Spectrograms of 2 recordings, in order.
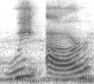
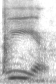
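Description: First: Both words are said fully and separately. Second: The words are merged into one short syllable. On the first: "forma larga" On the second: "forma corta"

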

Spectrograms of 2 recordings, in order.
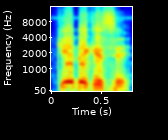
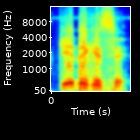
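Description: The two takes are said the same way.

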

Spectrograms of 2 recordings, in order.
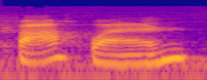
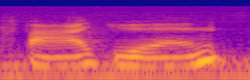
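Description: First: The second syllable is pronounced huan. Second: The second syllable is pronounced yuan. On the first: The speaker calls it right. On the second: The speaker calls it wrong.

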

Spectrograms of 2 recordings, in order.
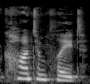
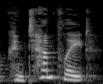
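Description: First: The stress falls on the first syllable. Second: The stress falls on the second syllable. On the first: This is the newer, more English-sounding form. "became contemplate, again making that word sound more English" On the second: This is the older form of the word. "how contemplate"

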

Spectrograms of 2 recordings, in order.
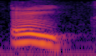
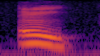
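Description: No difference in how they are said.

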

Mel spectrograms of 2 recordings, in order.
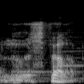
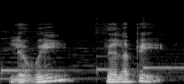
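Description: First: The name is said with an English pronunciation. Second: The name is said with a French pronunciation. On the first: "since I'm English, I'm just going to call it" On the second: "if you're French, you may pronounce this"

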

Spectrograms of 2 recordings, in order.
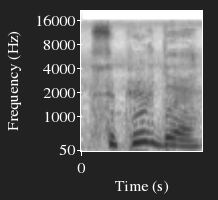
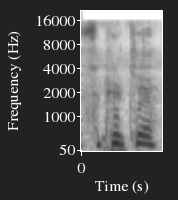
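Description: First: The consonant before the final vowel is a g. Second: The consonant before the final vowel is a k. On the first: The speaker calls it right. "şimdi doğrusunu söyledim" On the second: The speaker calls it wrong. "Ama ben hızlı söylediğim için şey olmuyor"

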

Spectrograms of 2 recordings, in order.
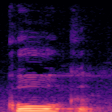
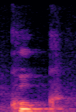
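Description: First: The vowel is drawn out long. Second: The vowel is kept short. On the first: The speaker calls it wrong. "ಹೊರತು" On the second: The speaker calls it right. "ಅಂತ ಹೇಳಬೇಕು"

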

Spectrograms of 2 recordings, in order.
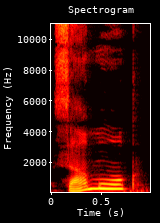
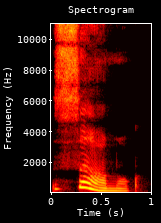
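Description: First: The stress is on the second syllable. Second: The stress is on the first syllable. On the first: "головний склад «мок»" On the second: "головний склад «за»"

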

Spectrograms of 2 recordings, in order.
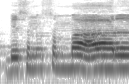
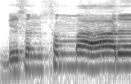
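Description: No difference in how they are said.

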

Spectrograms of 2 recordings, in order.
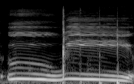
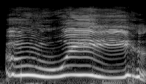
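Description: First: It is said in a plain voice. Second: It is said in a Mister Meeseeks voice.

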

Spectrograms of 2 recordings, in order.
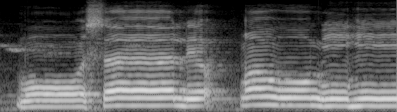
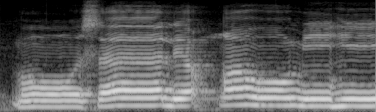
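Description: No difference in how they are said.

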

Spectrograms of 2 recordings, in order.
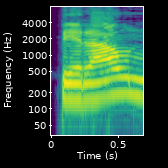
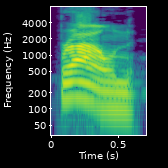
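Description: First: A vowel is inserted between the b and r. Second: The b and r are joined with no vowel. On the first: The speaker calls it wrong. "دوستان تلفظش براون نیست" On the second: The speaker calls it right. "بین بی و آر صدایی نیست"

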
